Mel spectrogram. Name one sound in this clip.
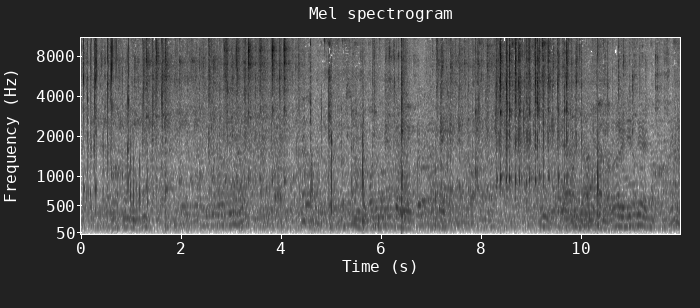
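Dice rattle and tumble across a wooden board.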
